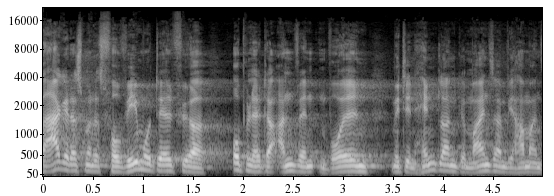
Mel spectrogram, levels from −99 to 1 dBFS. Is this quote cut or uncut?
uncut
